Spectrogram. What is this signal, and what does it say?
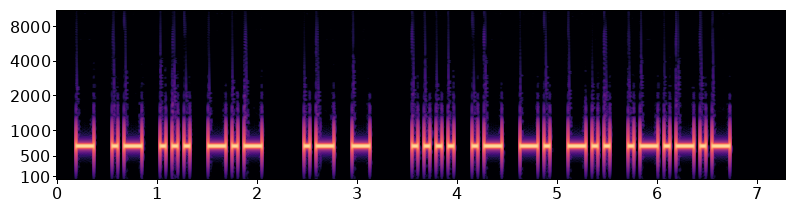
Morse code, heard as a keyed tone, about 20 wpm, 700 Hz. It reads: TASK AT HAND.
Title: Sentences from Top 1600 Words 20wpm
